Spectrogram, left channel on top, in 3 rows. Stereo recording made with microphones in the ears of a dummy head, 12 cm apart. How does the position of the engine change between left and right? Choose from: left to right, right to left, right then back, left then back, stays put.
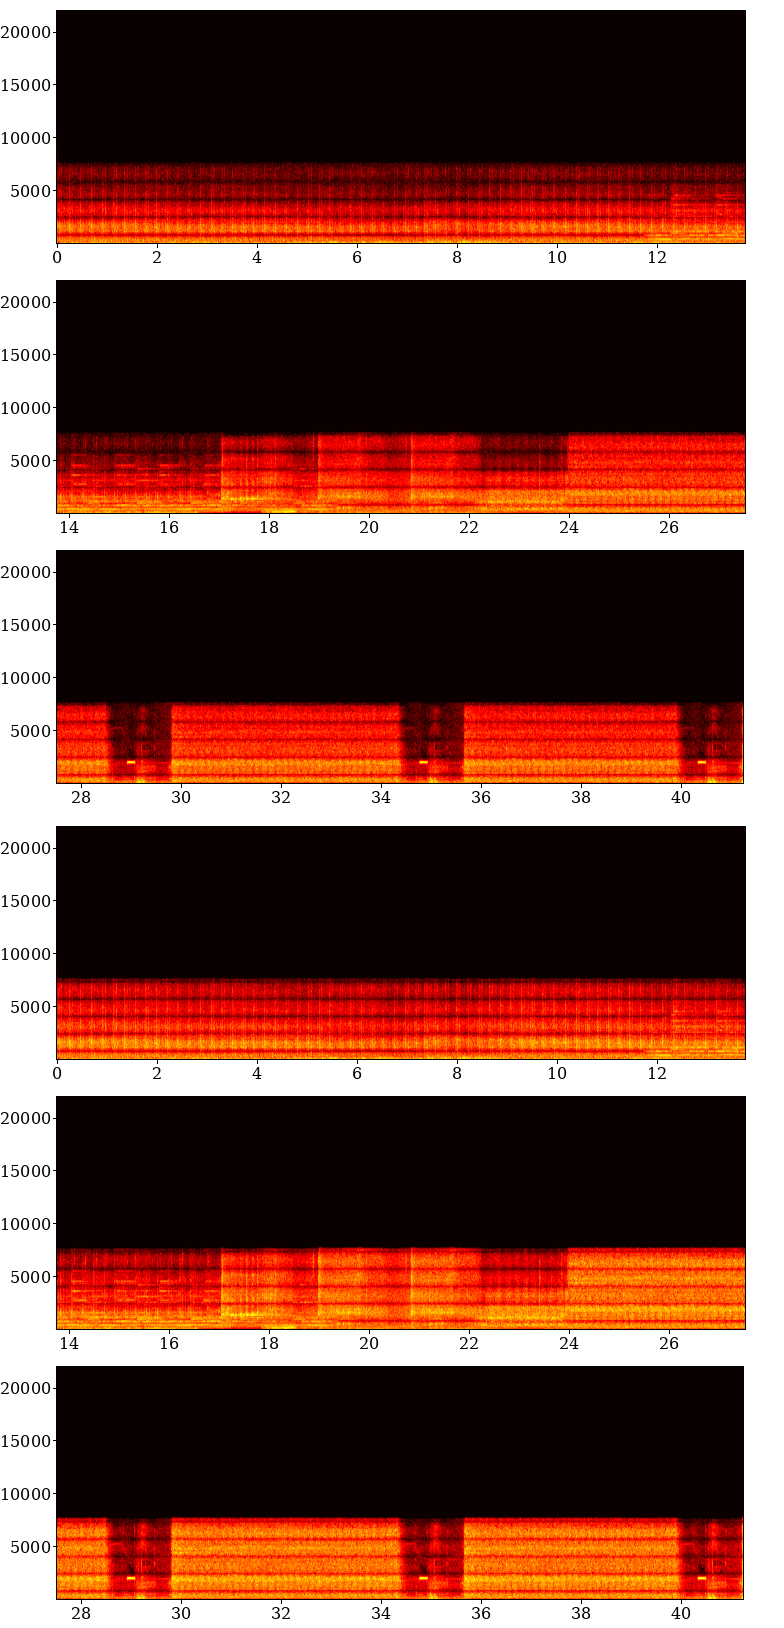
stays put.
